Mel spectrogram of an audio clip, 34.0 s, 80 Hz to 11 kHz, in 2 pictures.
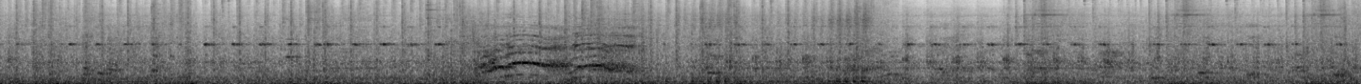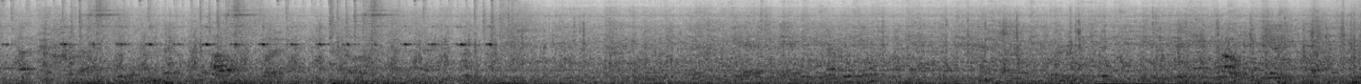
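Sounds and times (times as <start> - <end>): rapid footfalls on treadmills: 0.0 - 34.0
treadmill belts and motors rumbling: 0.0 - 34.0.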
